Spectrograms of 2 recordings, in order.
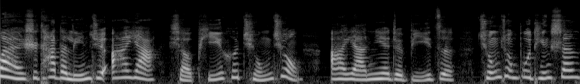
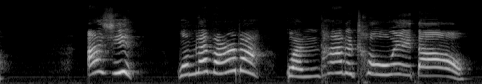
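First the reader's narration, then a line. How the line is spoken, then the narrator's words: Shouting. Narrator (Chinese): 有人大叫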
